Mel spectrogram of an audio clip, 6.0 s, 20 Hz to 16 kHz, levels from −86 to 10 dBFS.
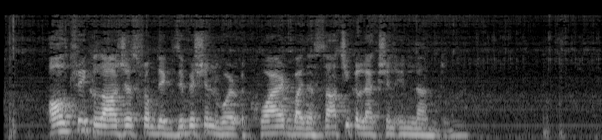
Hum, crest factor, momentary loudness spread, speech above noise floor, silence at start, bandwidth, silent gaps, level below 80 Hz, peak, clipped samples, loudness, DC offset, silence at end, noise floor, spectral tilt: none; 20 dB; 11 LU; 32 dB; 0.1 s; 11.5 kHz; none; -56 dBFS; -4 dBFS; under 0.1%; -23 LUFS; under 0.1%; 0.4 s; -54 dBFS; -5.5 dB/octave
